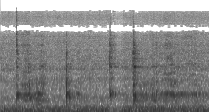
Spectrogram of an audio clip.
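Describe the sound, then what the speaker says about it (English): Onions being stirred in a cooking pan, a soft background sizzle with a few distinct clicks and scrapes of a utensil against the pan, spaced irregularly, fairly quiet and close, no talking. "Stir it up a little bit."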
